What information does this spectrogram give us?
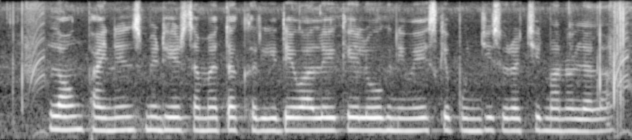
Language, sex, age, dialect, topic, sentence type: Bhojpuri, female, 18-24, Southern / Standard, banking, statement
